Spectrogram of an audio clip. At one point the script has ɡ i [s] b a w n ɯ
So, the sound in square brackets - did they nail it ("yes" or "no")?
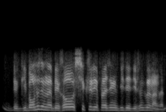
no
